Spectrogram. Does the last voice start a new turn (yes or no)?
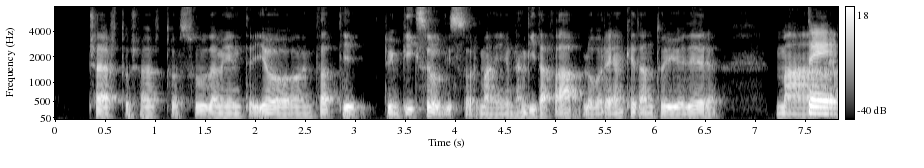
no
